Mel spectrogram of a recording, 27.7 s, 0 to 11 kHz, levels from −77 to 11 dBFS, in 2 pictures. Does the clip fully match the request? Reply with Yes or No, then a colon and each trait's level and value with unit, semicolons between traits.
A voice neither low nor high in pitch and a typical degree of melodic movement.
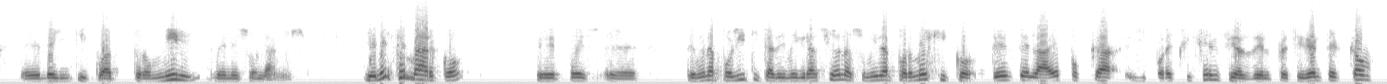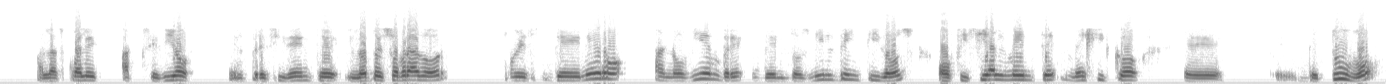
No: medium, 145 Hz; wide, 6.1 semitones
